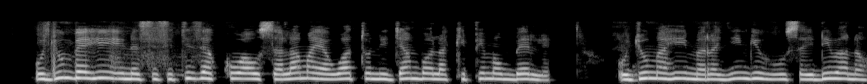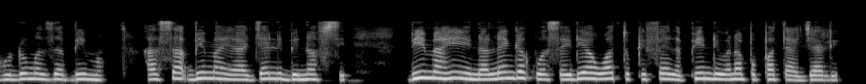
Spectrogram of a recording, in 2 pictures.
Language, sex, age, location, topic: Swahili, female, 18-24, Wajir, finance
